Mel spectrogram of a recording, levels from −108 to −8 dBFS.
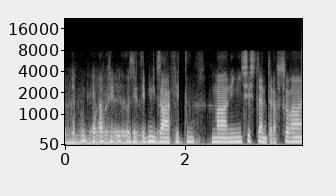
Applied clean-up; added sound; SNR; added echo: neural diffusion model UNIVERSE++.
